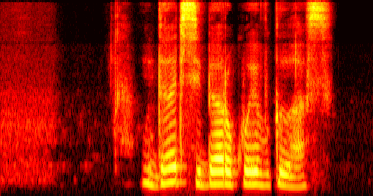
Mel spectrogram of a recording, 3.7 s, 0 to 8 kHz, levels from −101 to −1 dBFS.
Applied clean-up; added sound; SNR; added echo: none; none; none; none.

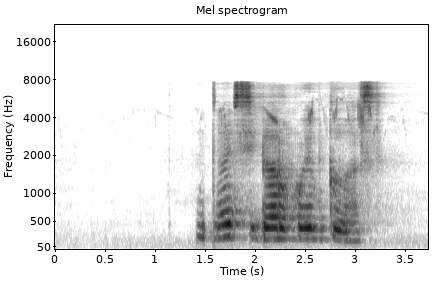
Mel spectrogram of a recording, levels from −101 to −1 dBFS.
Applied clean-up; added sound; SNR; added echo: neural mask model DeepFilterNet 3.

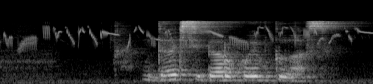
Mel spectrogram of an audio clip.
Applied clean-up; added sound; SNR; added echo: none; Bird vocalization, bird call, bird song; 14 dB; reverberation time 0.8 s.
